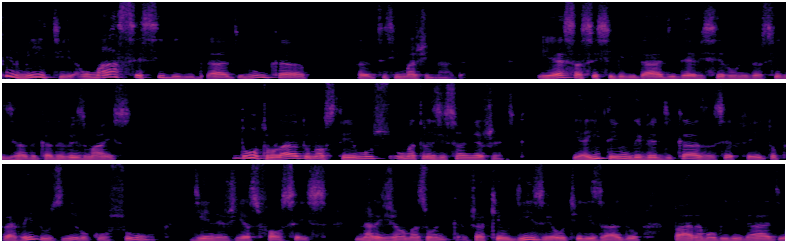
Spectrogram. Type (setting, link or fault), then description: link, video call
